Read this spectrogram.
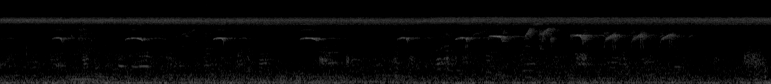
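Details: Unvarying shrill cicada whine running the whole time, with birds chirping in short sequences, a rapid run of chirps near the end.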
